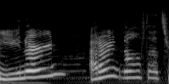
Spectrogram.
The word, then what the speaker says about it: Unown: You just had like unknown. Not unknown, there doesn't have a K.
